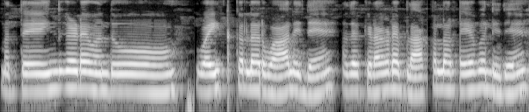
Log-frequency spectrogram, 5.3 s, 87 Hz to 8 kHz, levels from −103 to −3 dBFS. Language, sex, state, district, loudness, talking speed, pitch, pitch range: Kannada, female, Karnataka, Raichur, -14 LUFS, 145 wpm, 205 Hz, 200-220 Hz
